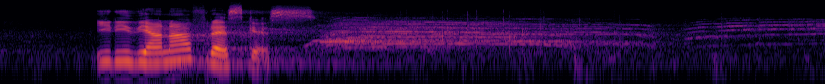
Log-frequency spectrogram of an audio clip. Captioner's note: crowd cheers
